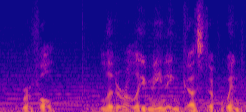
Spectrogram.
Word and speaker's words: Rafale: The Dassault Rafale, French pronunciation, Rafale, literally meaning gust of wind, 10 and burst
